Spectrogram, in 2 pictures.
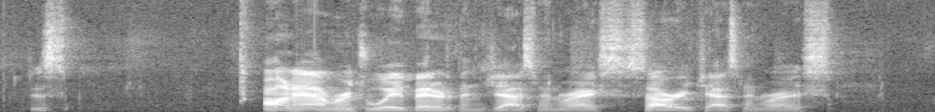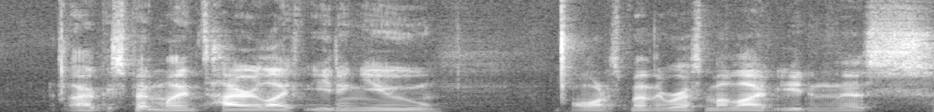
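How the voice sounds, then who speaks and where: Speaking at a moderate pace with an American accent, a man with a fairly low voice and ordinary pitch variation leaves long, frequent pauses amid noticeable background noise. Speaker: travel vlogger. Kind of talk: casual food tasting vlog.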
